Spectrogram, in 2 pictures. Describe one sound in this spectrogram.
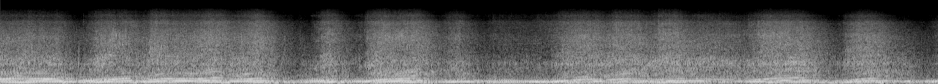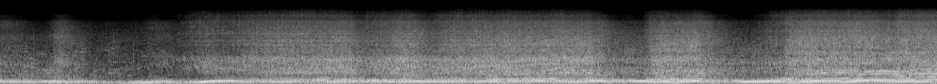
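An off-road vehicle's engine revs hard, again and again, rising and falling in pitch.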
